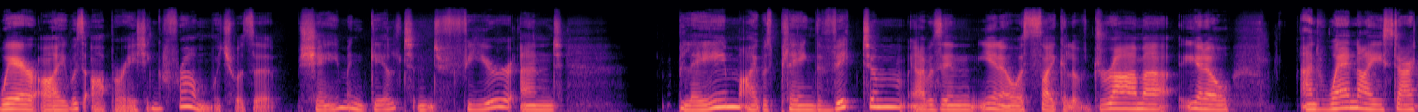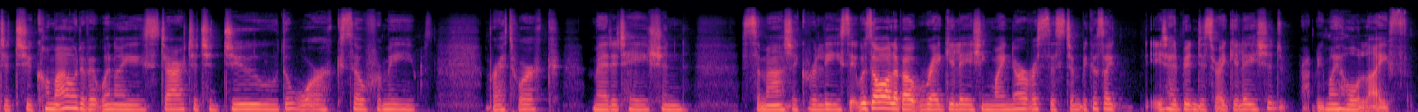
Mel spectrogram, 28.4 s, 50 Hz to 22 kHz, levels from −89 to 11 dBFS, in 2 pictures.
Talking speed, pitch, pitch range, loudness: 160 wpm, 170 Hz, 160-185 Hz, -21 LUFS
